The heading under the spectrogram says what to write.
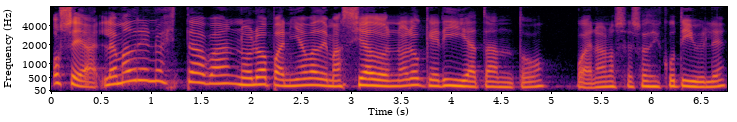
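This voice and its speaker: A woman in a Rioplatense accent with a dark, mellow tone and lively intonation, at a moderate pace with hardly any pauses, on a very clean recording with a silent background. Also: medium pitch for a woman. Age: 20s. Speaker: podcast co-host. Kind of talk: casual chat.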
